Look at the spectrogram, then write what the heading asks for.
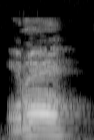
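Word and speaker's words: ر: The Ra that has a fatha or a dhamma is pronounced elevated. Otherwise, with a kasra, it's pronounced without elevation. So we say Ra, Ru, Ri.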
